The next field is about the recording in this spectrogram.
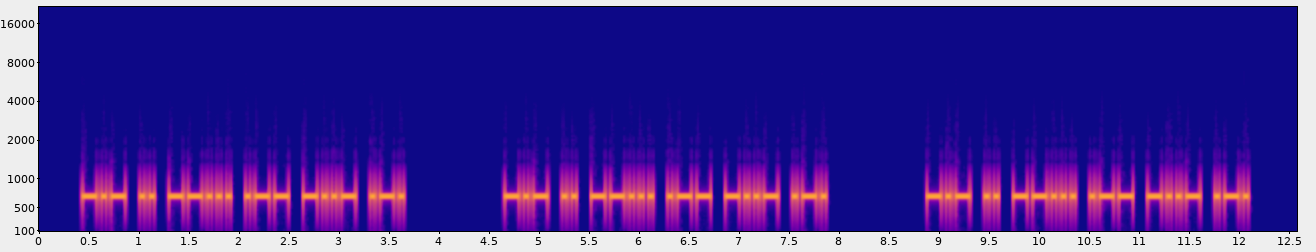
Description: Morse code, heard as a keyed tone, about 25 wpm, 700 Hz. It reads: KI7WXR KI7WXR KI7WXR
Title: USA Call Signs - 6 Characters - Repeated 3x - 25wpm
